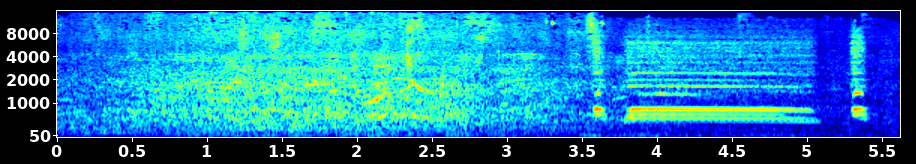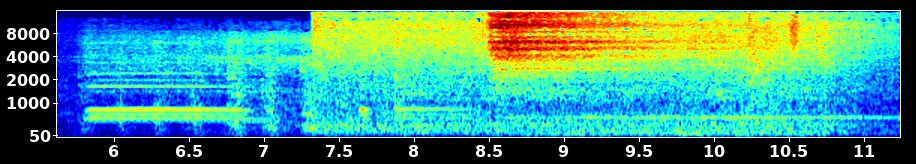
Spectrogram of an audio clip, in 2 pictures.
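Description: train on railroad tracks

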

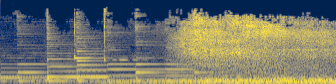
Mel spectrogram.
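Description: airplane flying overhead

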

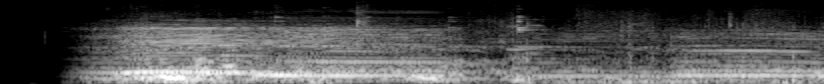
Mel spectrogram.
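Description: cattle lowing

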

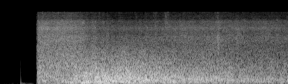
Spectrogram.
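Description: thunderstorm with torrential rain

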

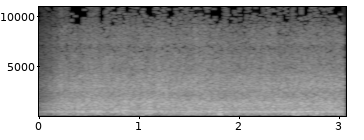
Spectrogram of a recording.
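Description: honeybees buzzing

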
